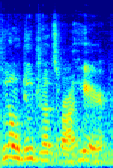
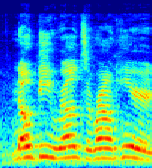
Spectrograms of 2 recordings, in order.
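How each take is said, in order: First: Said in the usual way. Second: "D-rugs" drawn out as "Dee-rugs", the D split off and slowed; spell-stress "D-rugs", slowly hitting the D apart; stress on drugs. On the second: Shown as a demonstration. Scolding a viewer about drugs, splitting off the D in "D-rugs". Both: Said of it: "D R U G".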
